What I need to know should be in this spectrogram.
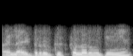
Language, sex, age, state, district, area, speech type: Hindi, male, 18-30, Rajasthan, Bharatpur, urban, conversation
